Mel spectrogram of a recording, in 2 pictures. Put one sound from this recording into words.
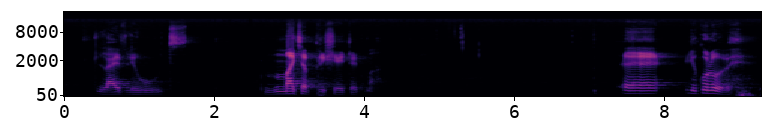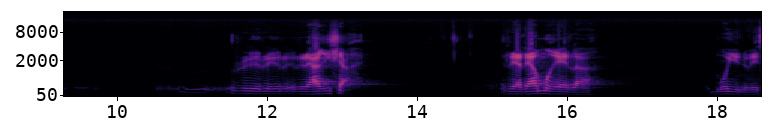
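A middle-aged man speaks calmly into a microphone in short bursts, with pauses.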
